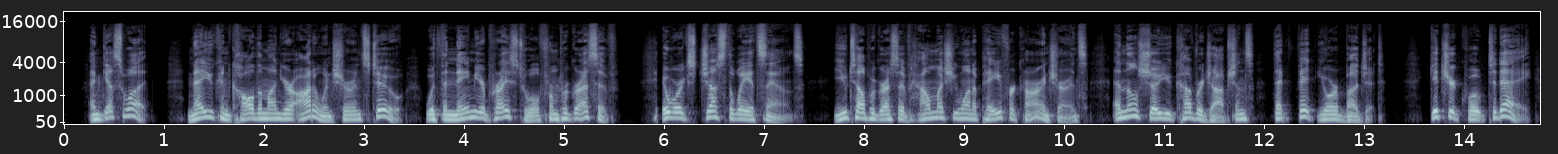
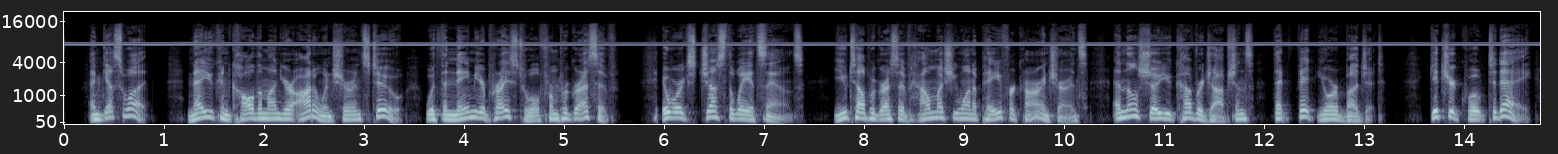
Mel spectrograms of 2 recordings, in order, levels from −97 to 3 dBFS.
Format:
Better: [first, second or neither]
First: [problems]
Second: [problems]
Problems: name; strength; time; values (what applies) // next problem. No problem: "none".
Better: first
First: none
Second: high-pitched whine; noticeable; throughout; 7.5 kHz, 15 dB below the speech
